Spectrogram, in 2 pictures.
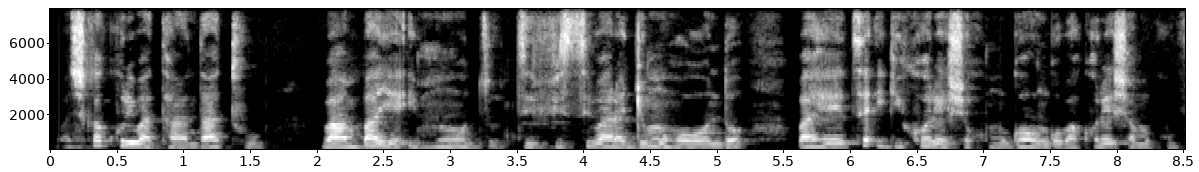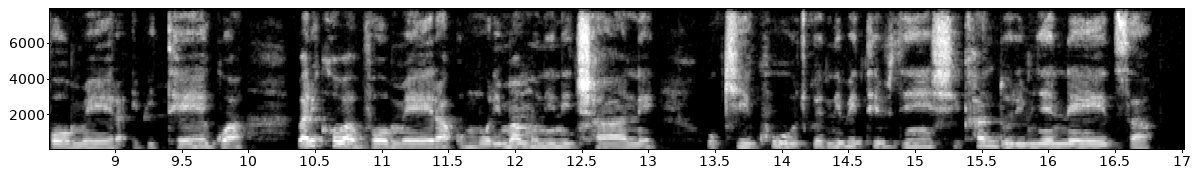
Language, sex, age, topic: Rundi, female, 18-24, agriculture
